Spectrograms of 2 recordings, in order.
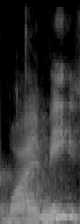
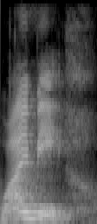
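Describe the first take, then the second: First: It sounds curious and wondering. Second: It sounds despairing and self-pitying.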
